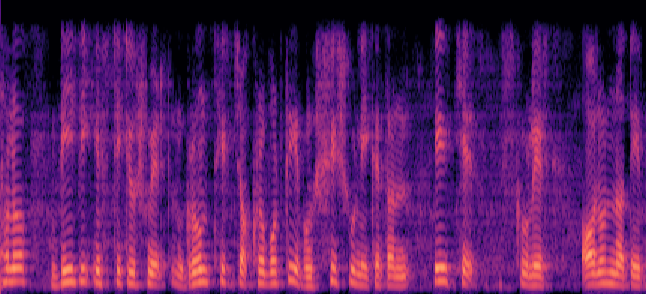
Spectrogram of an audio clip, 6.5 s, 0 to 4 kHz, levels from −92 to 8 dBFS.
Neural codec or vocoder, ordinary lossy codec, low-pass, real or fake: codec, 16 kHz, 4 kbps, X-Codec, HuBERT features, trained on LibriSpeech; none; 3.6 kHz; fake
